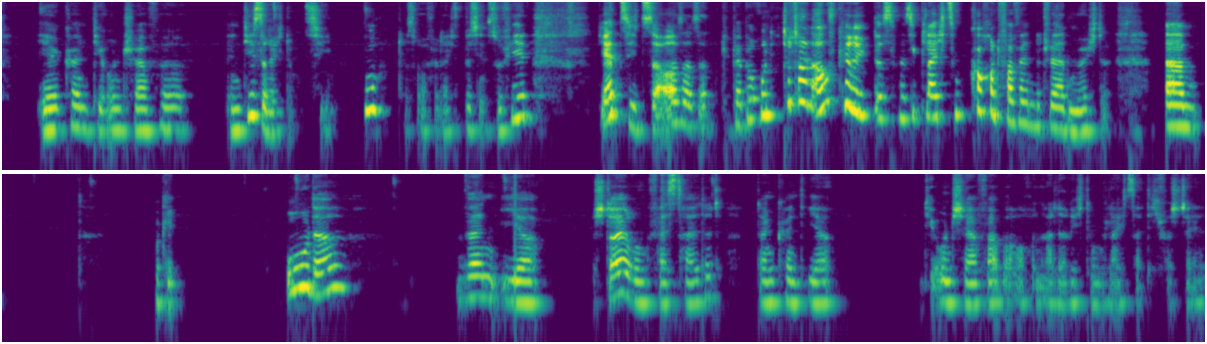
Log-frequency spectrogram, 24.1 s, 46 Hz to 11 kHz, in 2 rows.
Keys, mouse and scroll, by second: 0.3-2.8 drag, 3.5-4.6 drag, 12.8-15.1 drag, 15.8-17.3 drag, 19.0-24.0 ctrl+drag.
